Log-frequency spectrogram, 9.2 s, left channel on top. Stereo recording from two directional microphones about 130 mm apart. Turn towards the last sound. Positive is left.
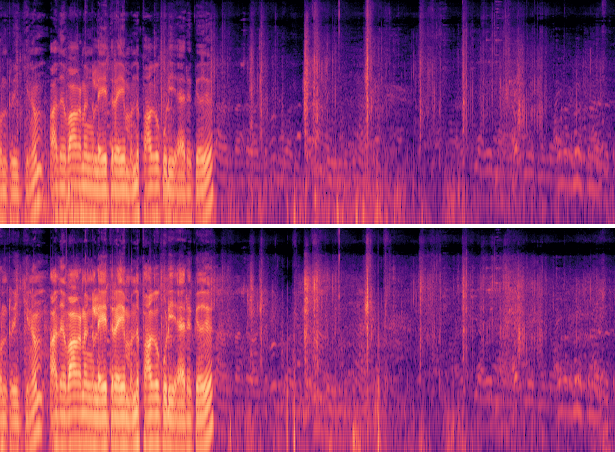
turn(degrees=-10)  # may be behind; listen again after turning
